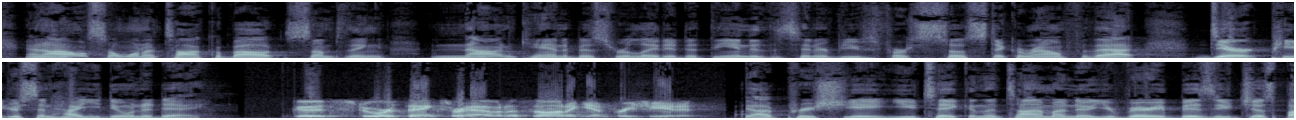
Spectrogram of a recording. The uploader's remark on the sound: called in to SmallCapVoice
